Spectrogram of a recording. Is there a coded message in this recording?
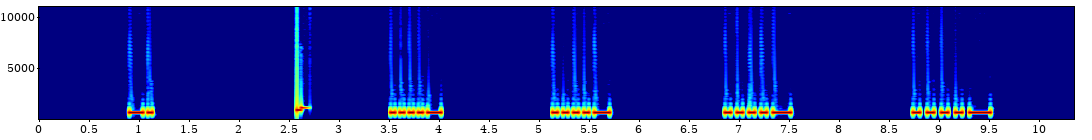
Yes: Morse code from 0.9 to 9.5 s, heard as a keyed tone, about 23 wpm, spaced as for 7 wpm, 700 Hz. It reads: N 4444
